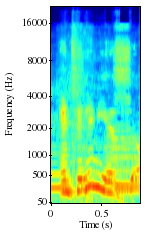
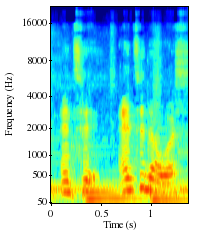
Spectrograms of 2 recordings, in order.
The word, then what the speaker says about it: Antinous: Antonius, Antinous, yeah, that's how you pronounce it.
